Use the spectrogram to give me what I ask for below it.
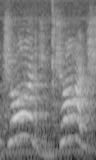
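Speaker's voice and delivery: high calling out of a name. A narrator's reading. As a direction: call after him down the hall. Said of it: "she said".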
